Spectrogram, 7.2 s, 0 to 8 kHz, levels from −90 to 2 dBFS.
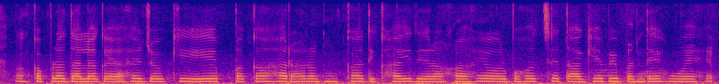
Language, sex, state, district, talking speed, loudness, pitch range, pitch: Hindi, female, Chhattisgarh, Bastar, 185 wpm, -22 LUFS, 250-265 Hz, 255 Hz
